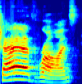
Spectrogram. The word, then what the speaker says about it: chevrons: And then we have sh- chevrons. Yes, an SH sound even though it's spelled with a S.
